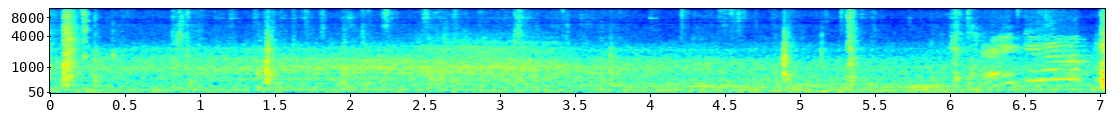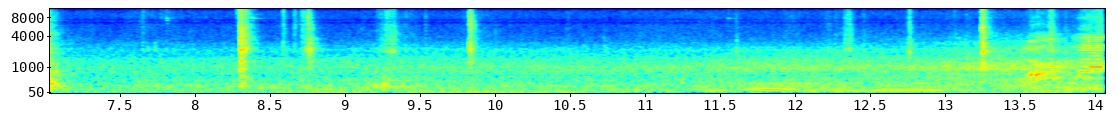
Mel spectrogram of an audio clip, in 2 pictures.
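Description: Scattered knocks and clicks over a steady background, then a low engine hum coming in near the end as the Suburban's diesel begins to run on its newly fitted rebuilt starter.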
